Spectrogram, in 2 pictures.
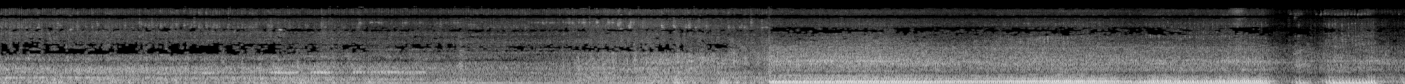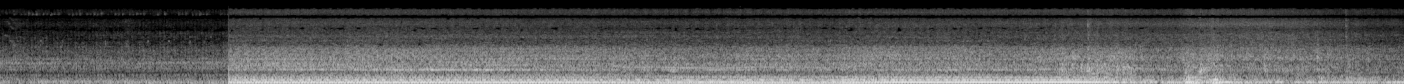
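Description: Diesel engines of earthmoving machines, a mini bulldozer and dump truck, running steadily under work. The sound shifts abruptly a few times: it gets louder and deeper about 8 seconds in, drops about 13 seconds in, and comes back louder about 16 seconds in.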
